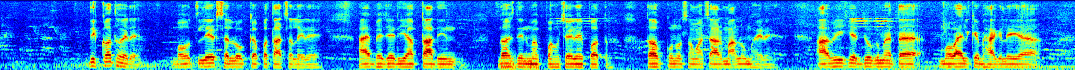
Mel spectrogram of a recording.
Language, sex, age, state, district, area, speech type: Maithili, male, 45-60, Bihar, Araria, rural, spontaneous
